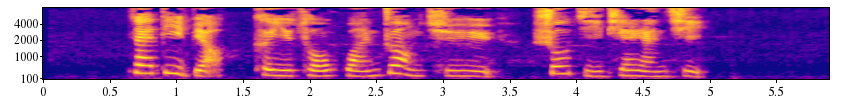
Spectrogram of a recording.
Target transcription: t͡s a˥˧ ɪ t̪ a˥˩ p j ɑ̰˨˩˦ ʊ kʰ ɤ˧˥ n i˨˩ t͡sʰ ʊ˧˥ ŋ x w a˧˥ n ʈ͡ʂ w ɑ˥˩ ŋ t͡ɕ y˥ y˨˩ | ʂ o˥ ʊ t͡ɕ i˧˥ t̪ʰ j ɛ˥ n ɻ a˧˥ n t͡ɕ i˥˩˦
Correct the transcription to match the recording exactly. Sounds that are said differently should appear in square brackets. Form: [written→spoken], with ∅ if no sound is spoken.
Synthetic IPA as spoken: t͡s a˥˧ ɪ t̪ [a˥˩→i˥˩] p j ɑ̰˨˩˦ ʊ kʰ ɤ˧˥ [n→∅] i˨˩ t͡sʰ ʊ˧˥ ŋ x w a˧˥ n ʈ͡ʂ w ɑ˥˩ ŋ [t͡ɕ→t͡ɕʰ] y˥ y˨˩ | ʂ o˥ ʊ t͡ɕ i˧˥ t̪ʰ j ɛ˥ n ɻ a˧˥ n [t͡ɕ→t͡ɕʰ] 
